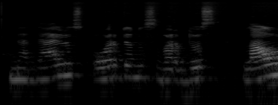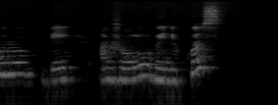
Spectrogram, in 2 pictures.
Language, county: Lithuanian, Šiauliai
